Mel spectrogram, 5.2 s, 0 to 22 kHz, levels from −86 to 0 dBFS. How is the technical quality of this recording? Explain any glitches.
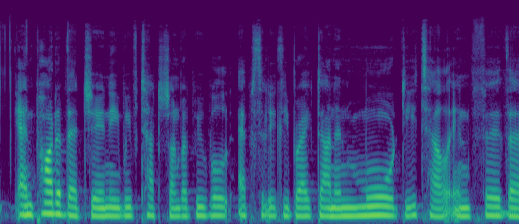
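No glitches turn up anywhere in the recording, and the speech signal comes through intact and continuous, with nothing that points to a problem in capture, processing or transmission.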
